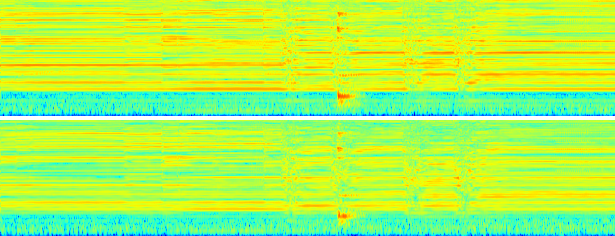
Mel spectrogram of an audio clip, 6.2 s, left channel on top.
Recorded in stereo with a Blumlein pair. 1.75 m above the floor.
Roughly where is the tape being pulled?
I don't hear tape being pulled.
